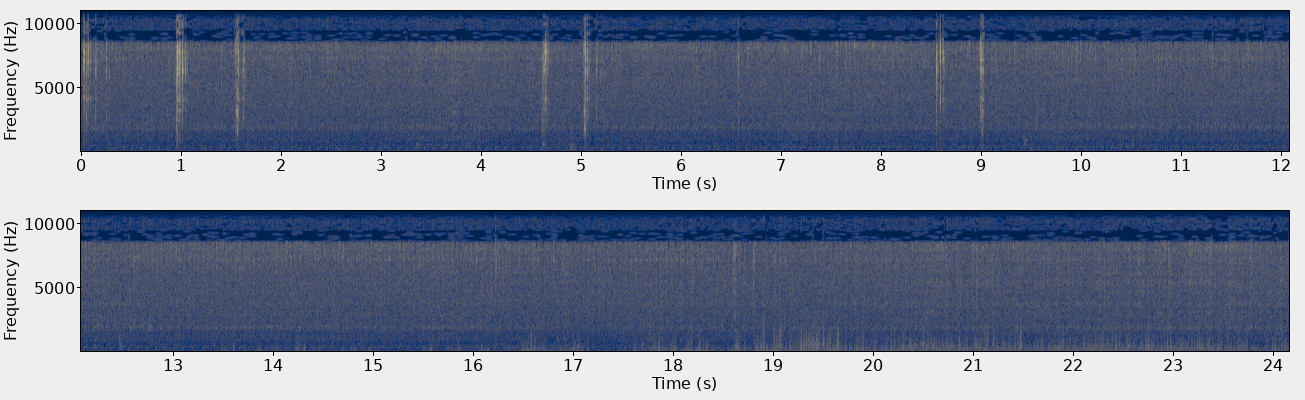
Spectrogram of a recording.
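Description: Wind blows across the open water.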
